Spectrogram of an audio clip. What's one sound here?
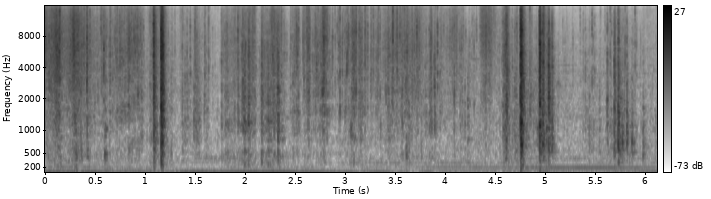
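Plastic and hard objects clatter as they are handled.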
